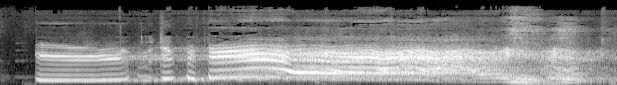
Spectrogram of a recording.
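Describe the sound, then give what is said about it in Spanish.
A person vocally imitates a bear's howl, starting with a steady harmonic tone, then a long, loud, wavering wail that bends and fades near the end. “Wow, sos un oso.”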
